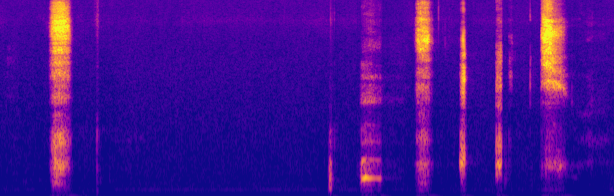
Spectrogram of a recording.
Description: Sneezing fit after being outside. some stiffled some not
